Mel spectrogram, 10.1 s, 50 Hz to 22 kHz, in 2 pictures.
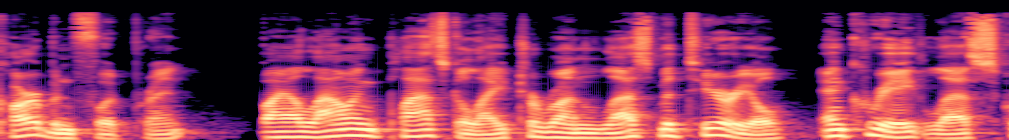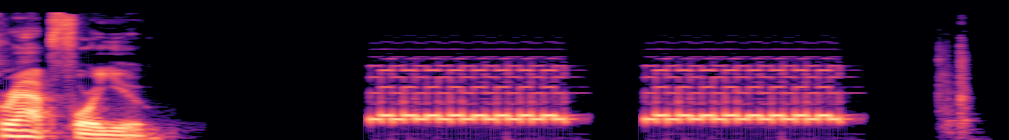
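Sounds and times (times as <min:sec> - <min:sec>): desk telephone ringing: 0:06.9 - 0:09.4.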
